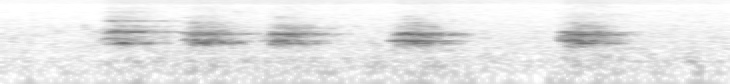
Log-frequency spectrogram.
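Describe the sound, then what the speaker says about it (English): Dogs barking in a quiet neighborhood: five distinct, evenly spaced barks, clear and moderately close against a hushed background. "As you hear the dogs want to bark for some reason."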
